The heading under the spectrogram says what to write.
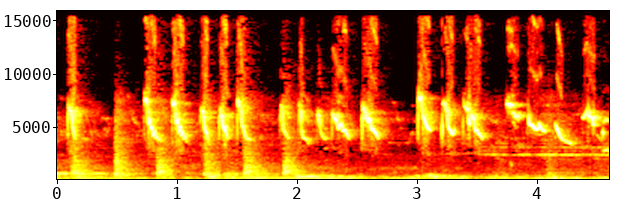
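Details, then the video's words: Ten days into learning forest-style song, a bulk-caught mountain white-eye from Mount Slamet repeats crisp high downslurred chirps roughly every quarter second, a lively twittering series over soft low hum. "Pleci gunung slamet ombyokan 10 hari belajar ngalas"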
